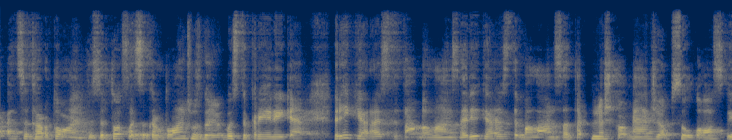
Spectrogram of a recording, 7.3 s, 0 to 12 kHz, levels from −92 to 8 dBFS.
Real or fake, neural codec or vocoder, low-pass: fake; codec, 44.1 kHz, 2.6 kbps, DAC; 10.8 kHz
